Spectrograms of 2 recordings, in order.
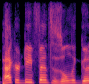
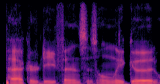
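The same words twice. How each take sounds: First: It is read in a plain, normal voice. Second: It is read in a gloomy, mopey put-on voice. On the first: The speaker calls it wrong. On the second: The speaker calls it right.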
